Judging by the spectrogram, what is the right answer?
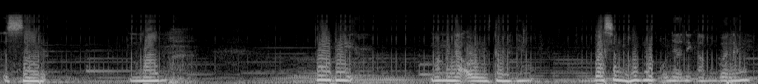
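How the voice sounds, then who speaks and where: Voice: medium pitch, flat delivery, slow, pauses often, over music, natural voice, poor audio. An actor playing a humble, deferential young Cebuano sweetheart in a radio drama. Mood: humble, welcoming. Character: humble, startled young sweetheart, eager to please the parents.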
